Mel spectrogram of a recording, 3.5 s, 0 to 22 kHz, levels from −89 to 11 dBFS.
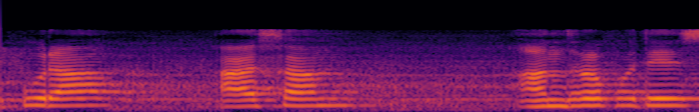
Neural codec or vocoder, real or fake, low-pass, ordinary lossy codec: autoencoder, 48 kHz, 32 numbers a frame, DAC-VAE, trained on Japanese speech; fake; 7.2 kHz; none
